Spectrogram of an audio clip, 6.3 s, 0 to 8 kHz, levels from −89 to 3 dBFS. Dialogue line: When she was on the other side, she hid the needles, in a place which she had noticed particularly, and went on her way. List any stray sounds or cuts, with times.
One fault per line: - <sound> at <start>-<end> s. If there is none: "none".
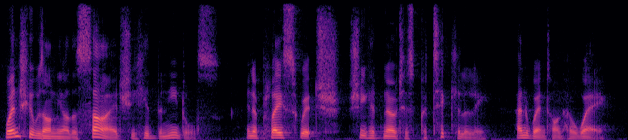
none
